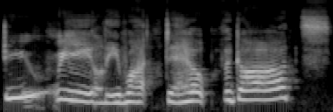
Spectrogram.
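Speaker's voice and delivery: put-on slow, high luring old woman's voice; sweet monster. A narrator's reading. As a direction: coax him to look up. Medusa luring Percy.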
